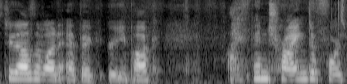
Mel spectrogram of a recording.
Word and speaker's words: Epoch: to force myself not to say Epoch and instead say epic but then I met with the actual Japanese Epoch people at toy fair and it's Epoch so please don't tell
